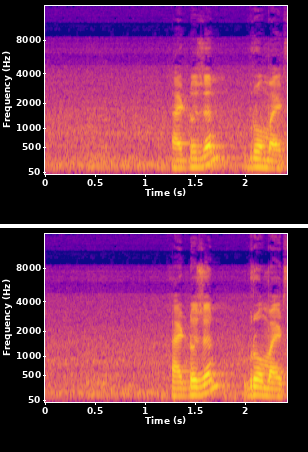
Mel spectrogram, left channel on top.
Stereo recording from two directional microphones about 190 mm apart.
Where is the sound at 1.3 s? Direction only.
40° right (ahead or behind).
